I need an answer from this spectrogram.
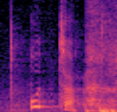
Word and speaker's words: août: Oui. Mais au temps d'Apollinaire, il y a un peu plus d'un siècle, bientôt finira loup, reverrai-je mon petit loup, le T final de août était muet.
